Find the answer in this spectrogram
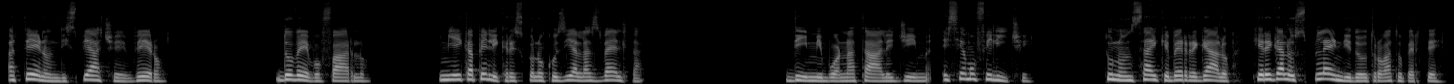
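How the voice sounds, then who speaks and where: A woman's voice: on the low side, moderate pace, dark tone, natural voice. A woman reading as an anxious young wife. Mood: pleading.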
